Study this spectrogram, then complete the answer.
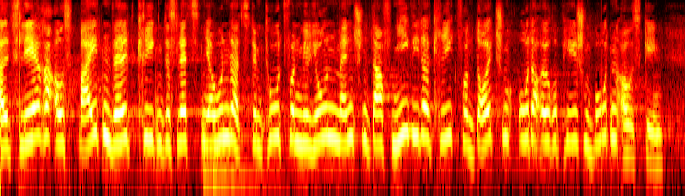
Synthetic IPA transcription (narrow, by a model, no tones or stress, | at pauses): ʔalsleːʁəʔaʊsb̥aɪdn̩vɛltkʁ̥iːɡŋ̩dɛslɛt͡stn̩jaːɐhʊndɐtsd̥eːmtʰoːtfɔnmɪljoːnənmɛnʃn̩daɐfniːviːdɐkʁ̥iːkfɔndɔʏt͡ʃəmʔoːɾɐʔɔʏʁopʰɛːɪʃəm̩boːdn̩ʔaʊsɡ̥eːən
